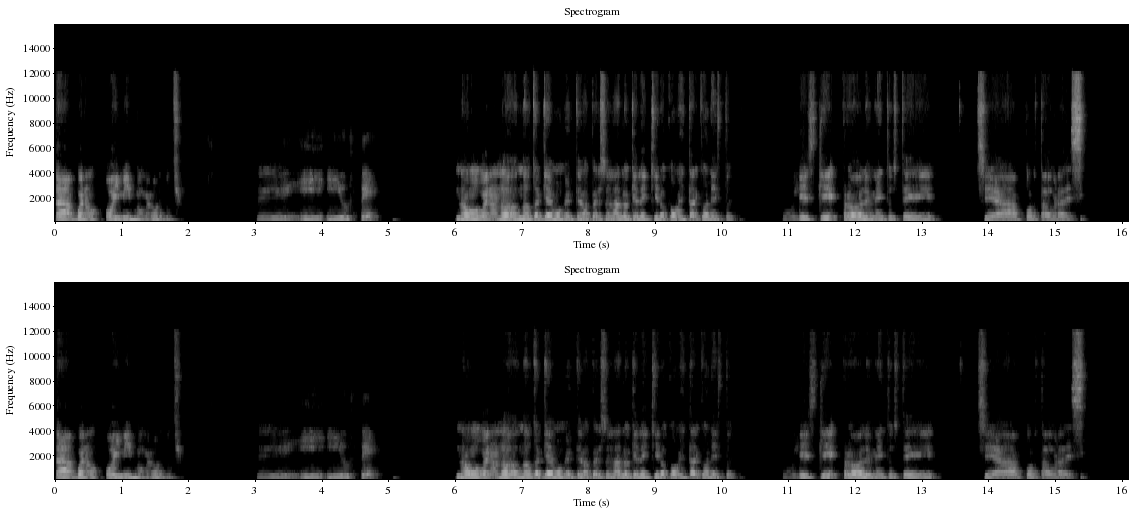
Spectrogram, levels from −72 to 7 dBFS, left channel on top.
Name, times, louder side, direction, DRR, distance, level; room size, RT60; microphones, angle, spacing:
voice 1, 0.0-1.9 6.0-10.1 11.1-13.2 13.8-15.4, left 1 dB, 75° left, 0.8 m, -27 dB
voice 2, 3.0-4.8 10.9-11.2, left 3 dB, 25° left, 0.3 m, -36 dB
3.5 x 2.7 x 2.2 m
head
